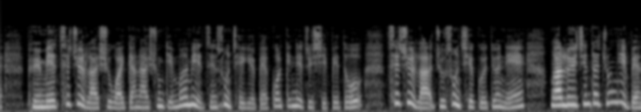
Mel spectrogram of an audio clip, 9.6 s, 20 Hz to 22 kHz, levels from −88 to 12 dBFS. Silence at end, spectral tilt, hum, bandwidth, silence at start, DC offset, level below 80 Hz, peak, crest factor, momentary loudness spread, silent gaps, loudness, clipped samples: 0 s; -5 dB/octave; none; 8.8 kHz; 0 s; under 0.1%; -56 dBFS; 0 dBFS; 22 dB; 13 LU; none; -22 LUFS; under 0.1%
